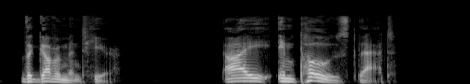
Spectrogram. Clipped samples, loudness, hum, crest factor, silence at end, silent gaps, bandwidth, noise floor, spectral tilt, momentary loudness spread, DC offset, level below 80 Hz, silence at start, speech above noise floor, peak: under 0.1%; -20 LUFS; none; 20 dB; 0.8 s; none; 10.5 kHz; -83 dBFS; -6.5 dB/octave; 14 LU; under 0.1%; -56 dBFS; 0.2 s; 64 dB; -2 dBFS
